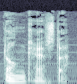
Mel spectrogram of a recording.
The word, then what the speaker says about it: Doncaster: That's actually, if you're in Melbourne, it's Doncaster. – Really? – That's how they pronounce it, yes.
